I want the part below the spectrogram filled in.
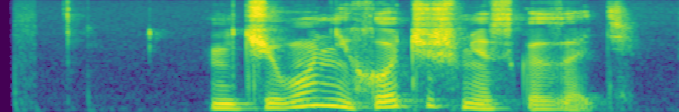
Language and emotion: Russian, neutral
